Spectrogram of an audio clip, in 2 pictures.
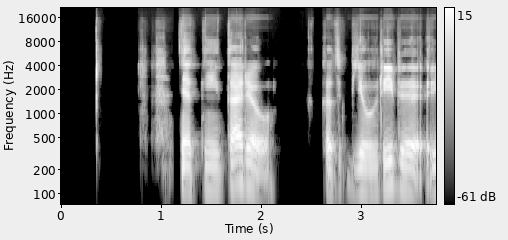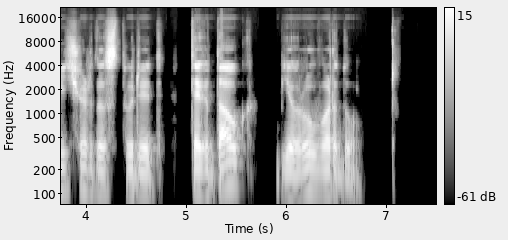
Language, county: Lithuanian, Vilnius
